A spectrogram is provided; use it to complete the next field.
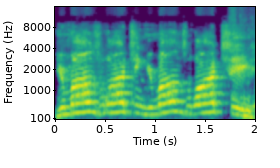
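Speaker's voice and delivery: high-pitched, excited yelling.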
